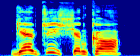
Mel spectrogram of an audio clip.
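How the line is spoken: Shouted. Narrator (Russian): крикнул

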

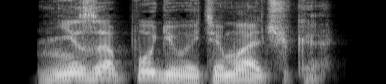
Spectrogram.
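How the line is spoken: Indignant. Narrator (Russian): Возмущенно сказал Николай

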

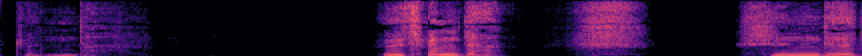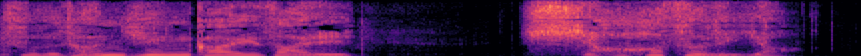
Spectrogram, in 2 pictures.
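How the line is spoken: Trembling voice. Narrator (Chinese): 公子金半花的面色 又变了，他颤声说

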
